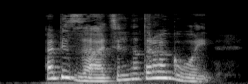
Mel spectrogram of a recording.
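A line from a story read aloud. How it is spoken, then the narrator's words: Honeyed sing-song girl's voice. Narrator (Russian): медовым голоском пропела девушка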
